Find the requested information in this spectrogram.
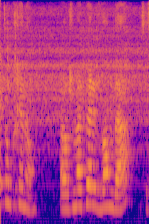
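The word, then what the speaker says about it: Wanda: Alors je m'appelle Vanda, ça s'écrit avec un W mais ça se prononce comme si c'était un V.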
